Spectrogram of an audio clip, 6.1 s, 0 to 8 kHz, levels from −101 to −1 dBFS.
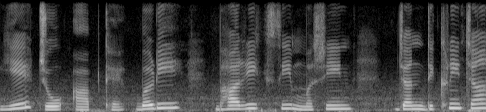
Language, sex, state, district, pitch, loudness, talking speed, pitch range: Garhwali, female, Uttarakhand, Tehri Garhwal, 250 Hz, -28 LUFS, 110 wpm, 220-290 Hz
